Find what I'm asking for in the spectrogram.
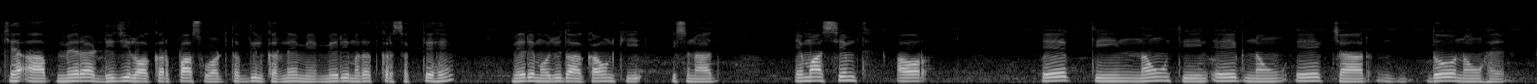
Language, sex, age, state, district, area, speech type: Urdu, male, 18-30, Uttar Pradesh, Saharanpur, urban, read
